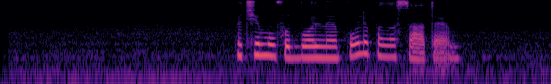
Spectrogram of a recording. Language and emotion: Russian, neutral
